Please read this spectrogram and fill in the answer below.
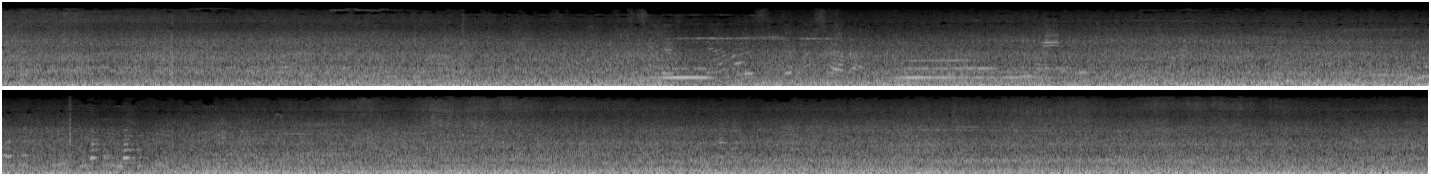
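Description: Steady parking-lot traffic noise from cars, with voices in the background and a few brief tones about five and seven seconds in.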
